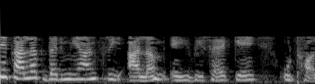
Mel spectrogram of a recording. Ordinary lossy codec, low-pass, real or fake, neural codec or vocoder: none; 3.6 kHz; real; none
